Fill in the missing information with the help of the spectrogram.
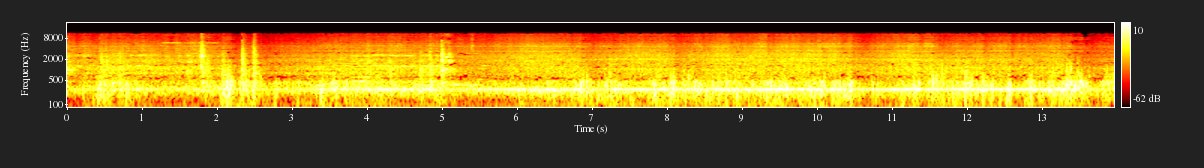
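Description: Heavy diesel machinery engine running steadily with a constant hum, which drops away near the end. A few sharp knocks sound in the first few seconds.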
